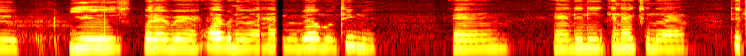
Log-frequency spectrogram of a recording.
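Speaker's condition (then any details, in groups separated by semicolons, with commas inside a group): Cerebral palsy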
